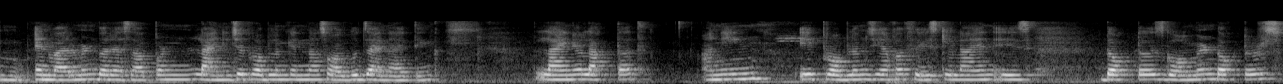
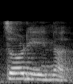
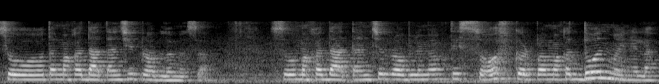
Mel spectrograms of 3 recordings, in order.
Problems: none marked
